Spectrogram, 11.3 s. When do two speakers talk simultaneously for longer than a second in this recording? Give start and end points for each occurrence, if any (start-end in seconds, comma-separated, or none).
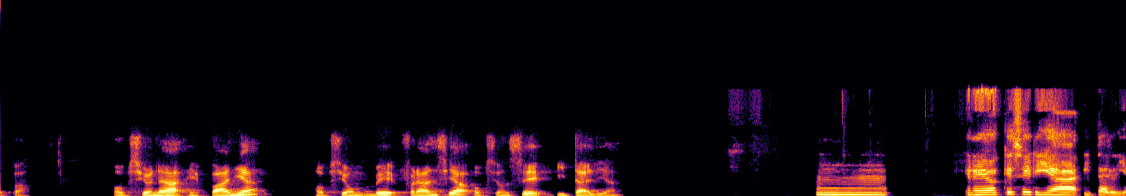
none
